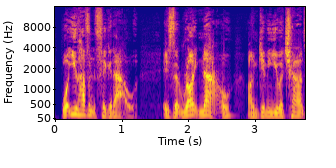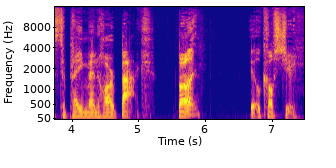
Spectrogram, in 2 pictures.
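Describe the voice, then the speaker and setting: A man's voice: medium pitch, slightly rough, dry recording, clean studio sound. A male actor playing a cheeky, blunt young swordsman who haggles cockily in a medieval video game. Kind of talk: video game character dialogue.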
